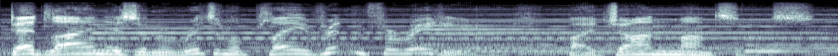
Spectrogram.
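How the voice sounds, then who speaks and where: A man playing an upbeat radio announcer of the 1950s, with a polished, emphatic pitchman's delivery. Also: very animated, normal speed, over loud music. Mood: brisk, formal.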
